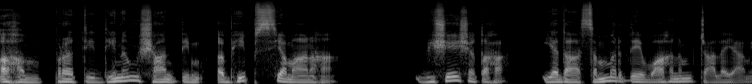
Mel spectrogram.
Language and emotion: Sanskrit, sad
